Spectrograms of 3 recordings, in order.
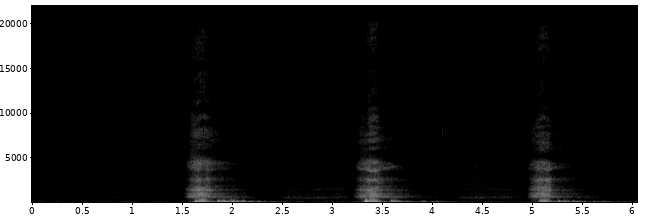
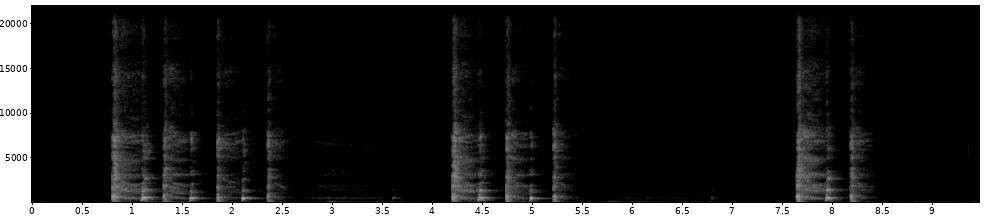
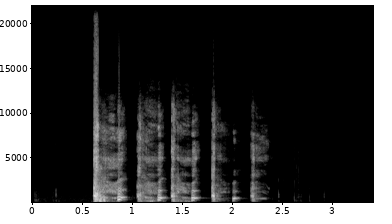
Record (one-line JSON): {"exhalation_length": "6.1 s", "exhalation_amplitude": 4474, "exhalation_signal_mean_std_ratio": 0.35, "three_cough_length": "9.5 s", "three_cough_amplitude": 5347, "three_cough_signal_mean_std_ratio": 0.34, "cough_length": "3.4 s", "cough_amplitude": 32768, "cough_signal_mean_std_ratio": 0.31, "survey_phase": "alpha (2021-03-01 to 2021-08-12)", "age": "18-44", "gender": "Male", "wearing_mask": "No", "symptom_cough_any": true, "symptom_headache": true, "smoker_status": "Never smoked", "respiratory_condition_asthma": false, "respiratory_condition_other": false, "recruitment_source": "Test and Trace", "submission_delay": "2 days", "covid_test_result": "Positive", "covid_test_method": "RT-qPCR", "covid_ct_value": 20.1, "covid_ct_gene": "ORF1ab gene", "covid_ct_mean": 20.6, "covid_viral_load": "170000 copies/ml", "covid_viral_load_category": "Low viral load (10K-1M copies/ml)"}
